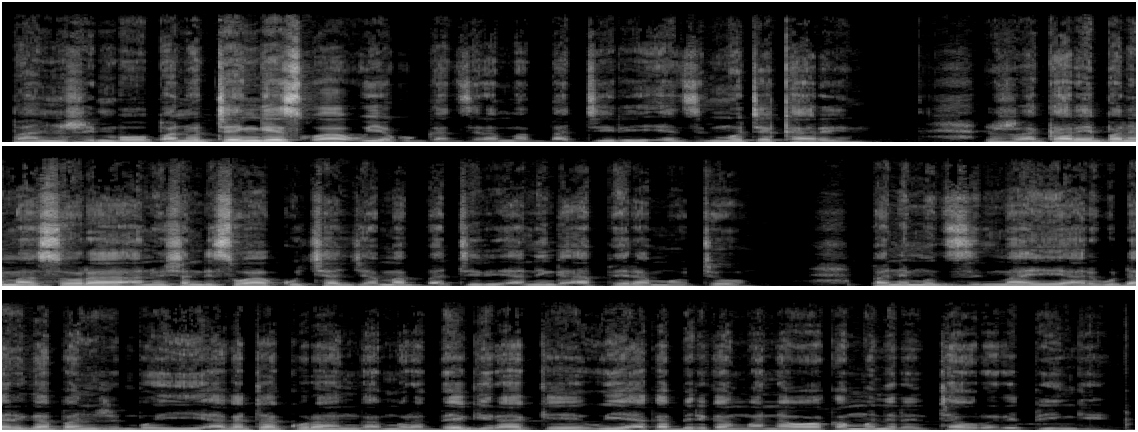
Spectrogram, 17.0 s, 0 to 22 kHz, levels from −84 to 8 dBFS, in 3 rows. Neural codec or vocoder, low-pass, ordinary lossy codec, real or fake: none; 19.8 kHz; Opus, 64 kbps; real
